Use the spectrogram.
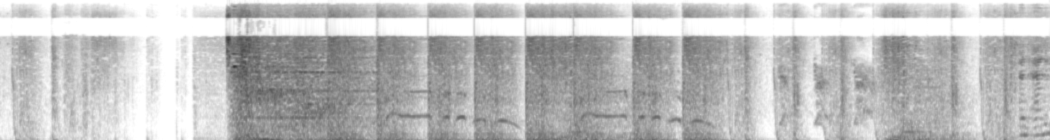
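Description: Loud, dense bursts of gunfire, impacts and explosions from a Marvel Super War battle, with Rocket Raccoon fighting, running continuously for about seven seconds after a quieter start, then trailing off into scattered hits.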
